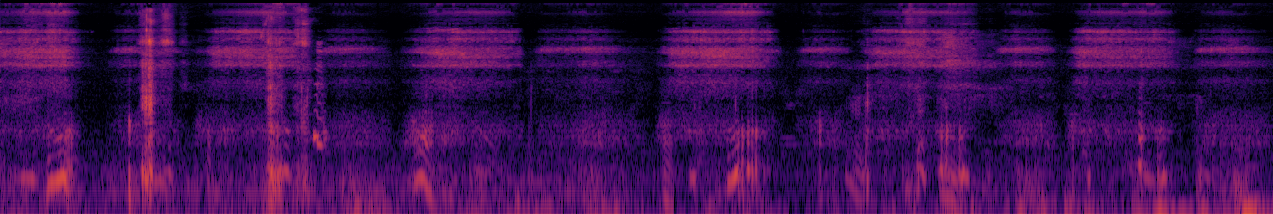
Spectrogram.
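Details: Real night recording: soft, irregular rattling breaths with faint nasal snorts over steady room noise; gentle snoring.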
